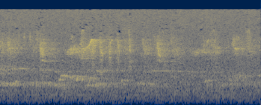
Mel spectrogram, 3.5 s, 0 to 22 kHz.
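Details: High, busy chirping of Eurasian tree sparrow, a very common resident of Ubon Ratchathani, Thailand, recorded 10 May 2020; chirps run almost continuously, with a softer low cooing-like call heard in the background.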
